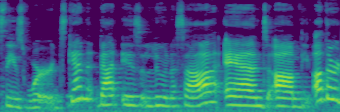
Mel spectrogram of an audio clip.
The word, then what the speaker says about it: Lughnasadh: So again, Lunasah, where the emphasis is really on that syllable.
